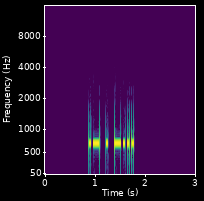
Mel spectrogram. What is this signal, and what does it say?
Morse code, heard as a keyed tone, about 28 wpm, 700 Hz. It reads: AEB
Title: All Cut Numbers - 3-Digit 28wpm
